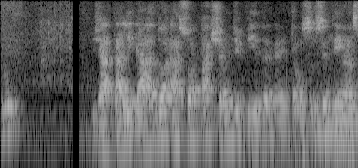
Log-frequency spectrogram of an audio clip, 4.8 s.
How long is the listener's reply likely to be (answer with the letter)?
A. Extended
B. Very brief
B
